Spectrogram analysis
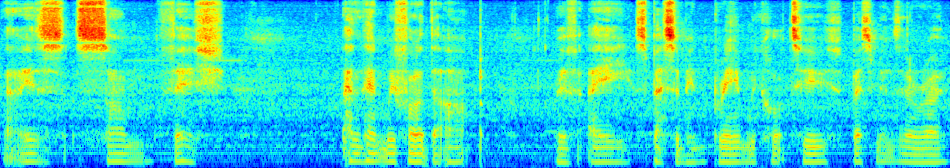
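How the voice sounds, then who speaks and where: A man giving softly spoken, ASMR-style commentary as host of a gaming channel, in a halting, understated way. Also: low voice, completely flat delivery, gravelly, background noise.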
